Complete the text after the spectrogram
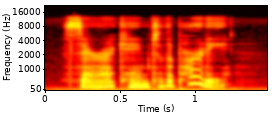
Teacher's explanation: Notice how came and party are long and clear. To duh is very fast.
